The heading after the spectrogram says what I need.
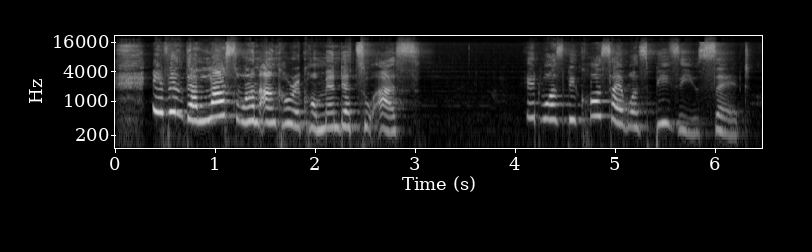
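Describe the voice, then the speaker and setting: A woman's voice: very high voice, very animated, unhurried, heavily acted. A woman with a Ghanaian accent playing a bitter, wounded wife in her thirties in a theatrical stage reading. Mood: bitter, anguished. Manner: theatrical, swinging from hushed to outcry. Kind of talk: dramatic stage monologue reading. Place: live stage at a literary festival.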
